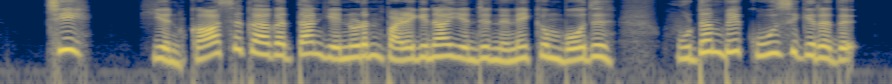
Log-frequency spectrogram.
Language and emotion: Tamil, disgusted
